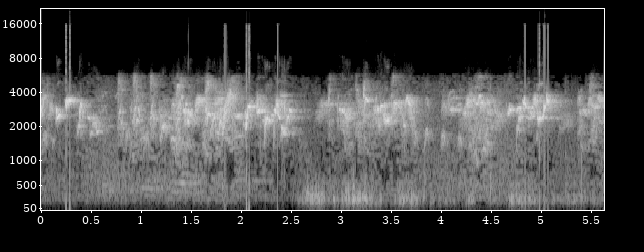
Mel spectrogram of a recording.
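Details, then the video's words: Red-whiskered bulbuls kept in cages in Singapore, in a rotational sparring display, pour out continuous fast warbling chatter with occasional sharp clicks and a faint low murmur beneath. "Jambul -สิงคโปร์เลี้ยง นกหัวจุก"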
